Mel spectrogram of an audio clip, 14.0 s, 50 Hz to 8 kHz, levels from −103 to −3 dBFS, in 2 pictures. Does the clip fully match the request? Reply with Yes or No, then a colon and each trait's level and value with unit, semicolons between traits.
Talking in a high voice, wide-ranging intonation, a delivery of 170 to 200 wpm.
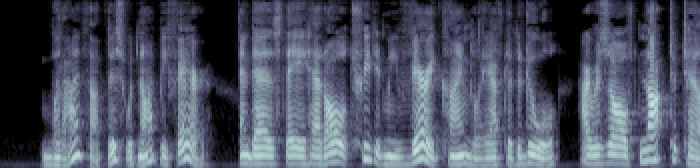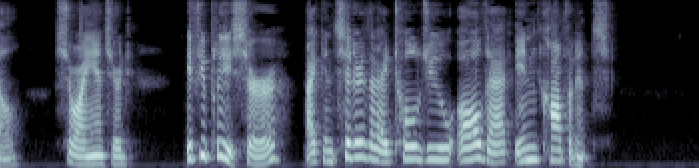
No: medium, 155 Hz; wide, 8.0 semitones; average, 180 wpm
